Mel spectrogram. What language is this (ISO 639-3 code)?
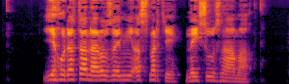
ces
